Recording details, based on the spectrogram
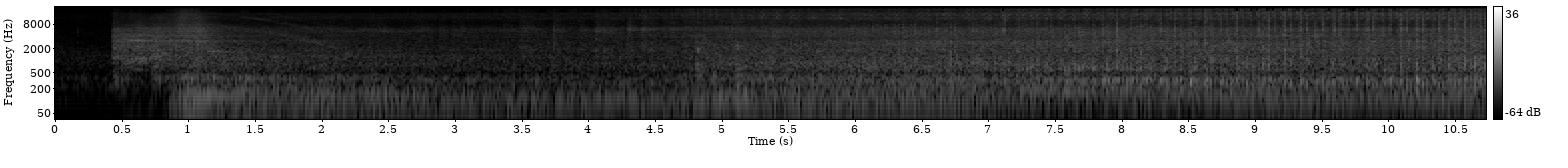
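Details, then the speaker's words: Nissan GTR R34 V-Spec at diagnosis, oil clean and slightly overfull: cranks, catches and settles into an uneven shaking lumpy idle, with a puffing exhaust leak at the rear; cause of roughness still being traced cylinder by cylinder. "definitely has an exhaust leak in the back you can hear it it's like farting around back there we'll have to address that separately um but still not smooth though"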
